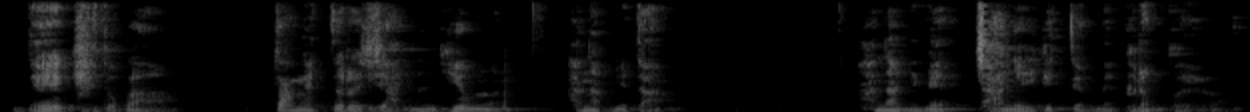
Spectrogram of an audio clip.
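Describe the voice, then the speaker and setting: A man pastor preaching a sermon in a church, with rhetorical questions and repeated phrases, building to loud emphatic passages. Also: mid-range voice, creaky, breathy edge. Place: church sanctuary.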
